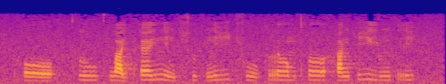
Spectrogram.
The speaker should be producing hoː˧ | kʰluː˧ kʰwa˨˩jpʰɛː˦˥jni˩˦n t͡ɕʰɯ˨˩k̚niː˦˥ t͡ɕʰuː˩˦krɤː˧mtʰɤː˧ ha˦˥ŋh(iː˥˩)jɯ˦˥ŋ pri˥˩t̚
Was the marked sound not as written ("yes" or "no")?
no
